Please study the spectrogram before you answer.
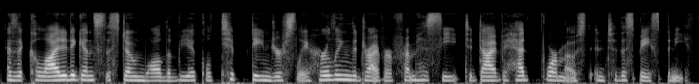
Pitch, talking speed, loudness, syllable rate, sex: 190 Hz, 205 wpm, -19 LUFS, 6.2 syllables/s, female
